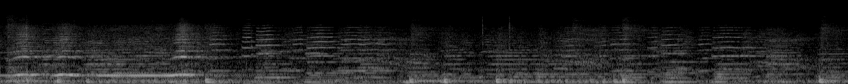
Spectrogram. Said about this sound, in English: We got the train coming by.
